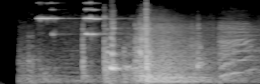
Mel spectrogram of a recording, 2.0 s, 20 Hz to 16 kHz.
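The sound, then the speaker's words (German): A heavy door at an old Carmelite convent moves as visitors walk through it, giving a few faint creaks and clunks over soft background noise. “Wir gehen jetzt durch dieselbe Tür, durch die auch Teresa ging, als sie 1535 hierher kam und in den Orden eintrat.”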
